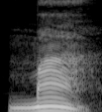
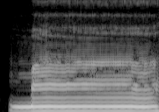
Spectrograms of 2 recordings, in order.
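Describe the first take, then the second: First: The vowel is held for one short beat. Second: The vowel is held for two beats. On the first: "maka dibaca pendek hanya satu harokat" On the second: "maka dipanjangkan dua harokat atau dua ketukan"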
